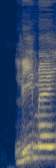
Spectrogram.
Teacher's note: Limai ya, sebut ya tapi dengung. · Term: idgham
